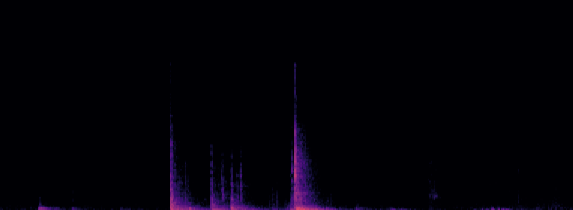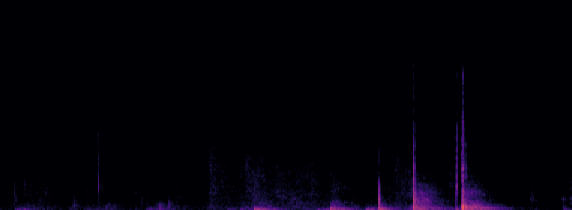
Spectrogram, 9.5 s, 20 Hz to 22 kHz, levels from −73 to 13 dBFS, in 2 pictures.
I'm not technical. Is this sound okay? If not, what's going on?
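Yes, this sound is okay. Nothing in it stands out as a technical problem.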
